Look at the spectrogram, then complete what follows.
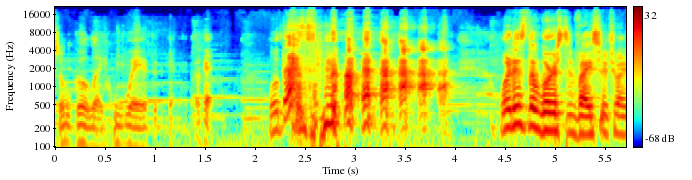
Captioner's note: laughter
